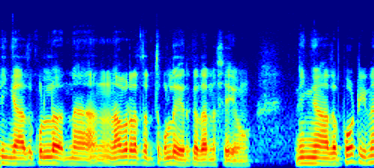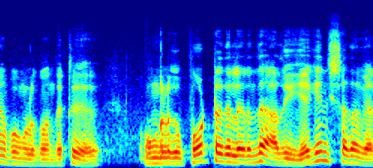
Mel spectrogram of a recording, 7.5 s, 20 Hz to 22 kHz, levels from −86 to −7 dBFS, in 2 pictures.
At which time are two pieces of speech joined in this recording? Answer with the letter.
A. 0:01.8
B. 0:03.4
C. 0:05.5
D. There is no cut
D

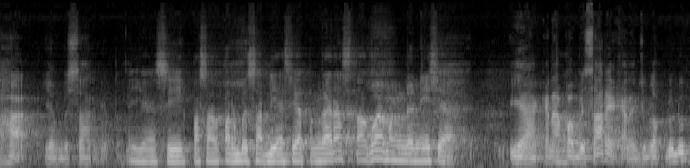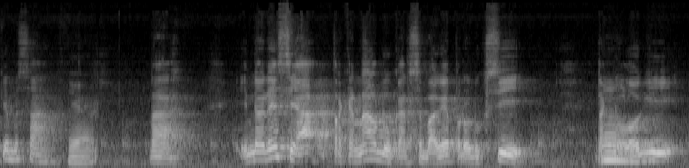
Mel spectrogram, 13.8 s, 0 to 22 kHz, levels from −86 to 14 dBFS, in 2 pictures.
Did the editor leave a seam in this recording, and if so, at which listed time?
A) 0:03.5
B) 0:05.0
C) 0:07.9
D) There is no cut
C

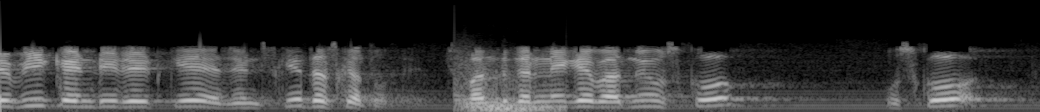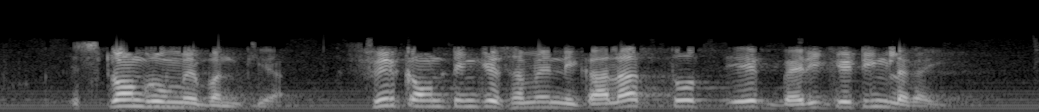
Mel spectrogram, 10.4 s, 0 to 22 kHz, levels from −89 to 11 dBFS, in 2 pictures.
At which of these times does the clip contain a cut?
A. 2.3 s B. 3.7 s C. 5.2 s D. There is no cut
A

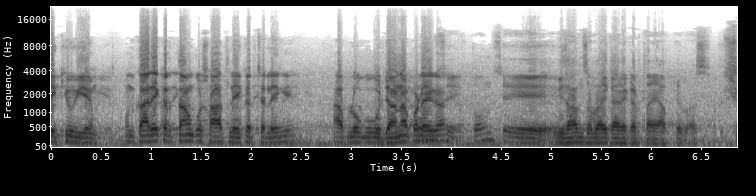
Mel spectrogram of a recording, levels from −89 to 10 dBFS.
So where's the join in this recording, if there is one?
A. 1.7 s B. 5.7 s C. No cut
C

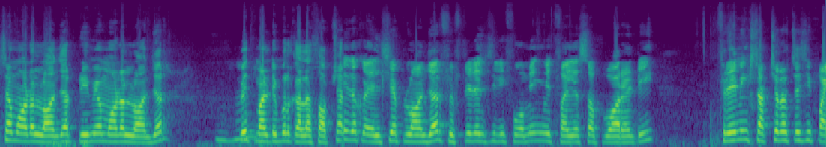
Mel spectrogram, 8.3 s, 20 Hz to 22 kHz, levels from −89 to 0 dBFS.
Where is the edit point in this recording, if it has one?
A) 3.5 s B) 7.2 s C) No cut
A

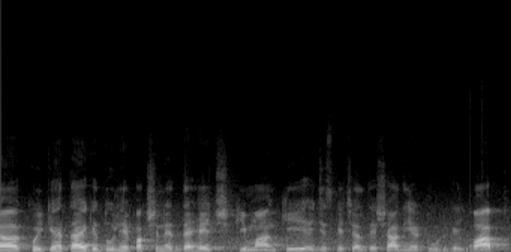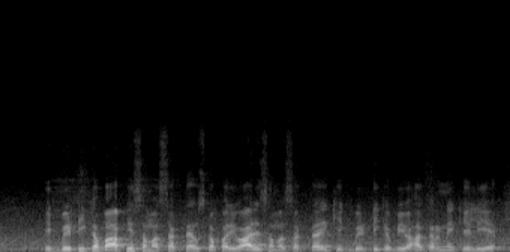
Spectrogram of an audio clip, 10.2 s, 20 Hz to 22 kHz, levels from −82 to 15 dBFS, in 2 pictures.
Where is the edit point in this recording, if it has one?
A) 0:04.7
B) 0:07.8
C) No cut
A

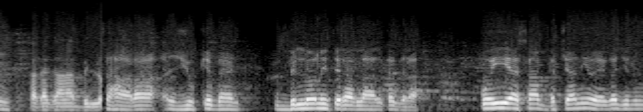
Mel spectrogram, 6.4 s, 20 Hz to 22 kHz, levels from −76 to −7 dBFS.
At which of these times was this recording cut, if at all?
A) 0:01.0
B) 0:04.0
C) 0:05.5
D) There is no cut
A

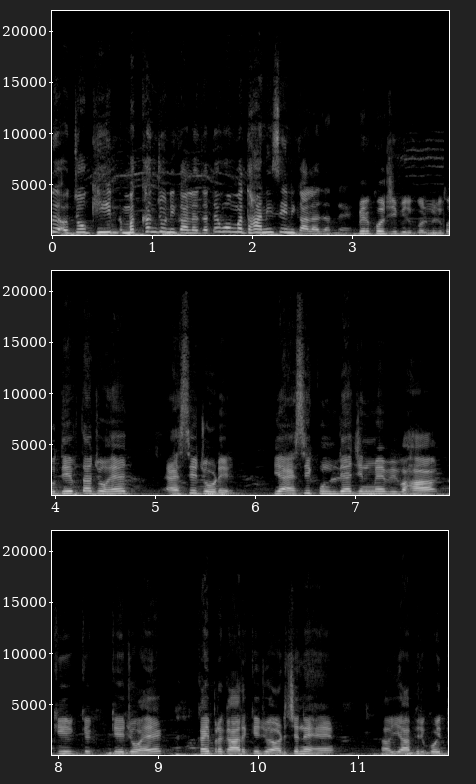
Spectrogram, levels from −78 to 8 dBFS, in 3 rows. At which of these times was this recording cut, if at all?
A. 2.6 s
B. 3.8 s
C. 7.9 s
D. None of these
B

